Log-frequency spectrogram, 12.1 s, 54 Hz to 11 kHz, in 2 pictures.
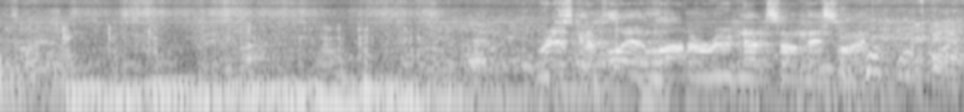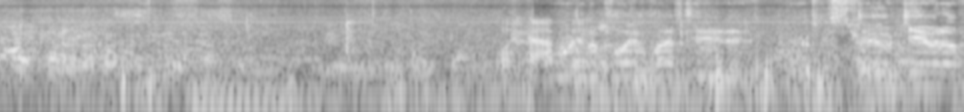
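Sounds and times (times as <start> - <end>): electric bass guitar notes: 0.0 - 5.7, 6.4 - 10.4.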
